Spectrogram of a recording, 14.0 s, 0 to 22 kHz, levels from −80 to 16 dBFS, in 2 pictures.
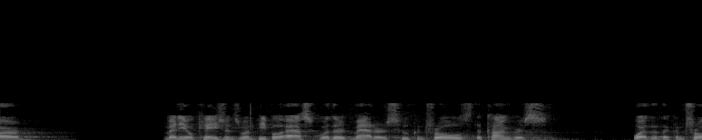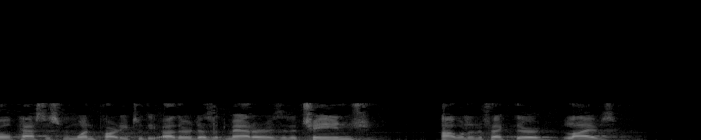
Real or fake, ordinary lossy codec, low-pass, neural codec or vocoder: real; MP3, 24 kbps; 7.2 kHz; none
